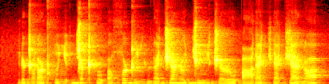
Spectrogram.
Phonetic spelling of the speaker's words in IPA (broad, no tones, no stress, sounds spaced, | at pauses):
ɾ ɪ ɖ ɔ ɾ ɔ ɖ χʷ ɪ ʎ ʌ ʔ ɟ ɑ ʈʰ u ʔ ɔ χʷ ə ɖ ʊ ʎ ə ɖ ɳ æ d͡ʒ ʌ ɳ u ɟ ʊ ʎ ʊ d͡ʒ ɒ ɭ u ʔ ɑ ɾ æ t͡ʃ ɾ æ t͡ʃ æ ɳ ɒ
